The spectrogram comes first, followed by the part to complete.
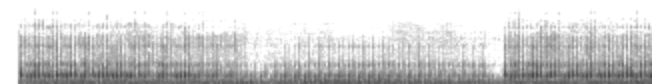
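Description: A cheetah gives a continuous rumbling purr, pulsing rapidly on both the in and out breath. The purr grows quieter and thinner for a few seconds before swelling back to full, throaty strength.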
